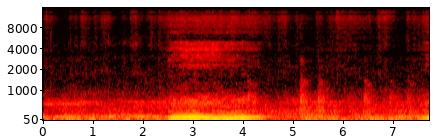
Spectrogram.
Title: Snoring expart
